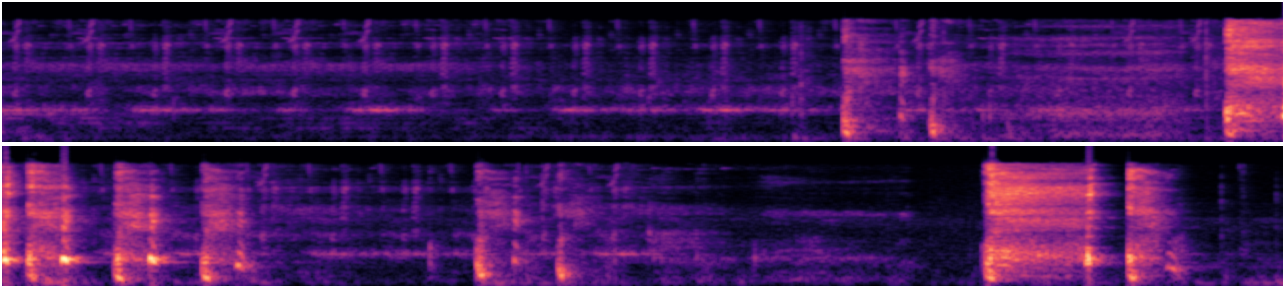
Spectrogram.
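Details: Several harsh coughs in bursts from a gamer playing Portal, over faint game sounds in the background.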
